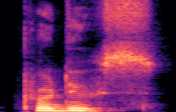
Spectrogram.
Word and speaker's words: produce: We say produce. Produce as a verb means to make. So you can produce anything in a factory. You can produce things at your house.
